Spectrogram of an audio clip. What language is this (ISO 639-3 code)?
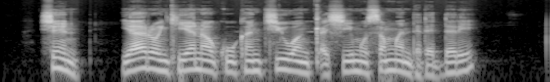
hau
